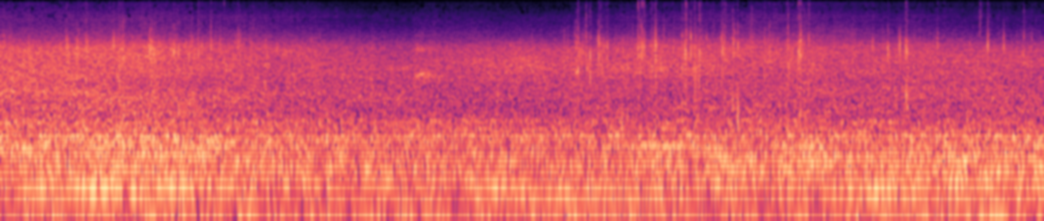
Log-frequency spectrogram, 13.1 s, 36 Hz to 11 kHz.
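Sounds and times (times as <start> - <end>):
car tyres on wet road: 0.0 - 13.0
sharp crackling clicks: 0.1 - 3.3, 7.1 - 13.0.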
